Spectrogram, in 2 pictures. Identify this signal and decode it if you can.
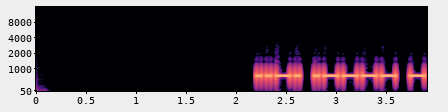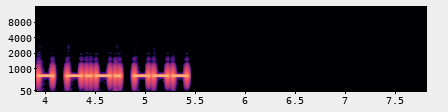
Morse code, heard as a keyed tone, about 25 wpm, 700 Hz. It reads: F1MCO
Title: DXCC-100 Call Signs - 5 Characters - Repeated 2x - 25wpm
